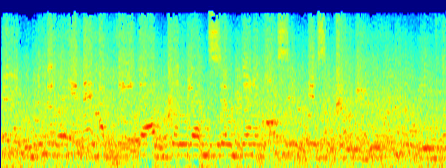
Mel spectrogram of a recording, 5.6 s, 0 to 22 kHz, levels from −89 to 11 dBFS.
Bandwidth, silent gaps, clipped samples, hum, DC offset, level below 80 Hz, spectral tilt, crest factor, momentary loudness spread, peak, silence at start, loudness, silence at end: 16.5 kHz; none; under 0.1%; none; under 0.1%; -30 dBFS; -3.5 dB/octave; 10 dB; 3 LU; 0 dBFS; 0 s; -10 LUFS; 0 s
